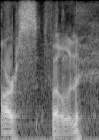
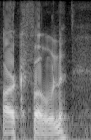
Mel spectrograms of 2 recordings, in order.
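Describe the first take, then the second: First: The first word ends with an s sound. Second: The first word ends with a k sound. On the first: The speaker calls it wrong. "you would never say Arse phone" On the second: The speaker calls it right. "It's clearly Arc phone"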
